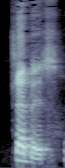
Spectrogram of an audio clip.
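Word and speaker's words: Țepeș: Tepes.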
